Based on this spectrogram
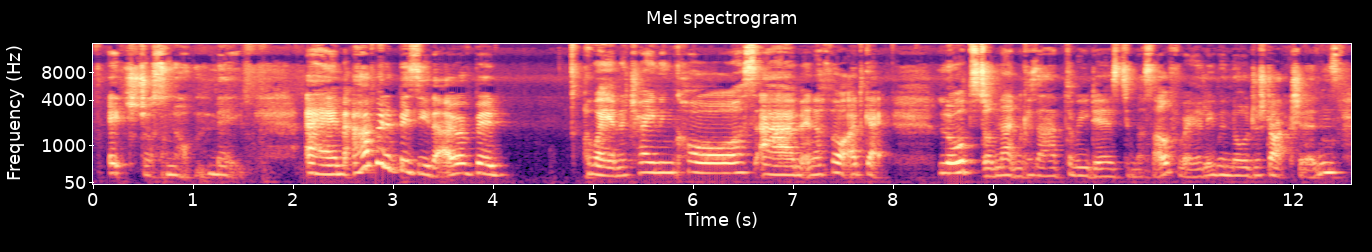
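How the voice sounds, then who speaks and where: Her voice is somewhat breathy, with a dark, mellow tone. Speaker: knitting vlogger. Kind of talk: casual chat.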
